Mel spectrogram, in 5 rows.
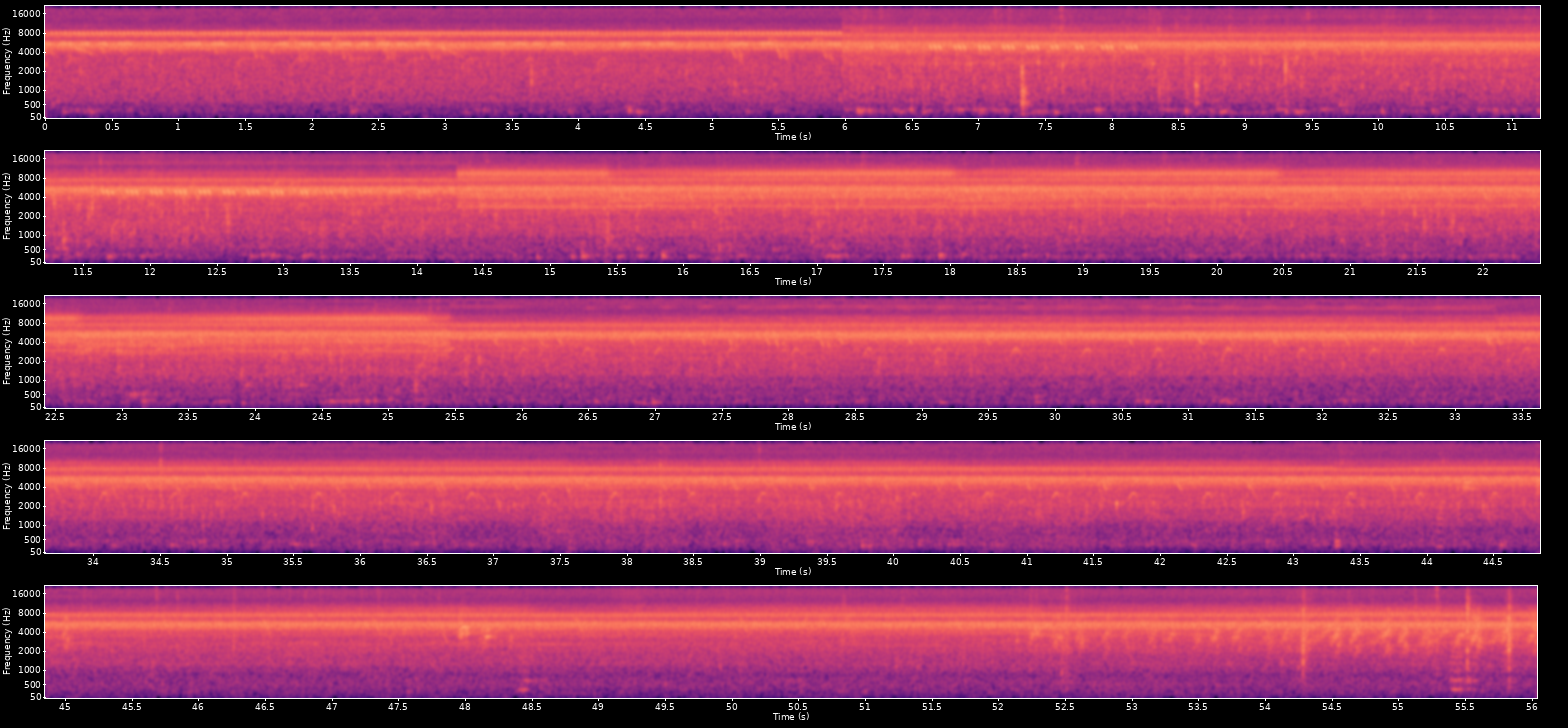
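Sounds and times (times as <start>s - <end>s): high-pitched insect drone: 11.4s - 56.0s.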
